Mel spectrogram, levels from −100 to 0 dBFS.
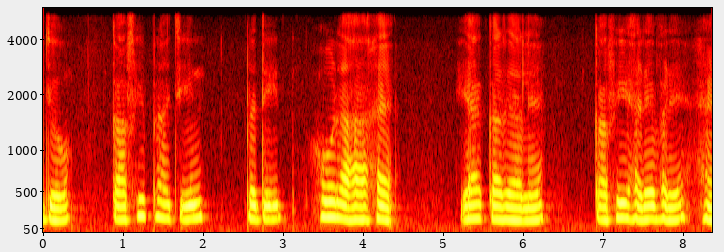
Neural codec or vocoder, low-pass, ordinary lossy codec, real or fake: none; 5.4 kHz; none; real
